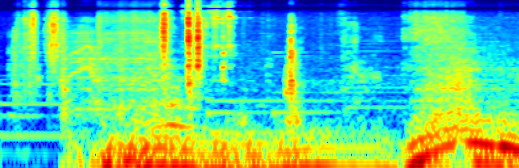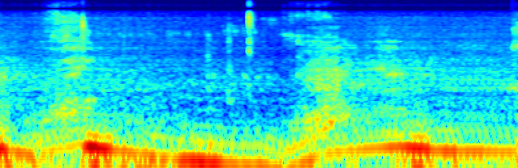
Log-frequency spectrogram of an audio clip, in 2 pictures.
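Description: A Volkswagen car engine rumbles deeply and steadily, with a few mechanical clicks at the start and loud throaty revs surging around the middle and again near the end.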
